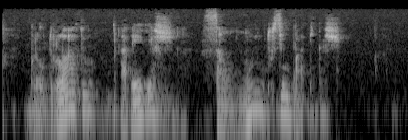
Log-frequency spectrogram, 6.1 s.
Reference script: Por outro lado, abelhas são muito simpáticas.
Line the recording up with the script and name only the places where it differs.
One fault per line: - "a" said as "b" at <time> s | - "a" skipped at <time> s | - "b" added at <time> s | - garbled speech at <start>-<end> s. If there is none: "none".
none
